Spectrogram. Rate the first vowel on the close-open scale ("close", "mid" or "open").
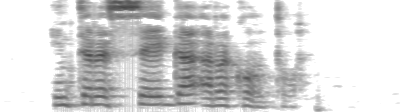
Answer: close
